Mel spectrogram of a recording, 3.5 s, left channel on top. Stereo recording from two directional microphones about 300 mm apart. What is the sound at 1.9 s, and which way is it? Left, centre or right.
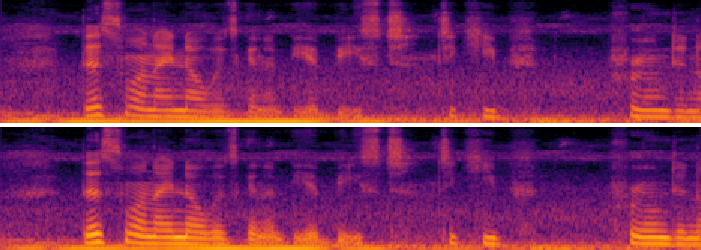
Speech, centre.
